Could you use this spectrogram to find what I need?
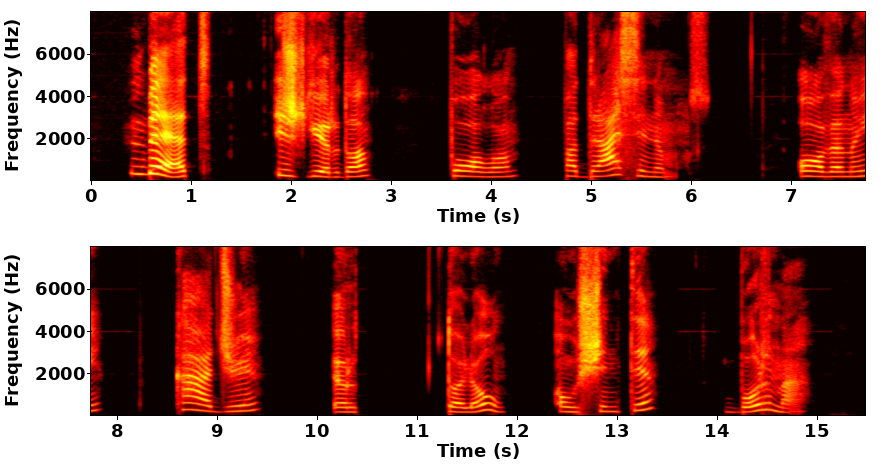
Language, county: Lithuanian, Vilnius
